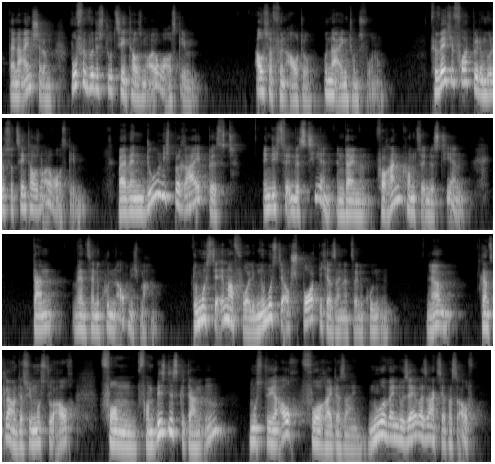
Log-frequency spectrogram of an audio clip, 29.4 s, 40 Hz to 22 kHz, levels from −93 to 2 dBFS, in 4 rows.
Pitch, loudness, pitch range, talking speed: 120 Hz, -27 LUFS, 105-150 Hz, 175 wpm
